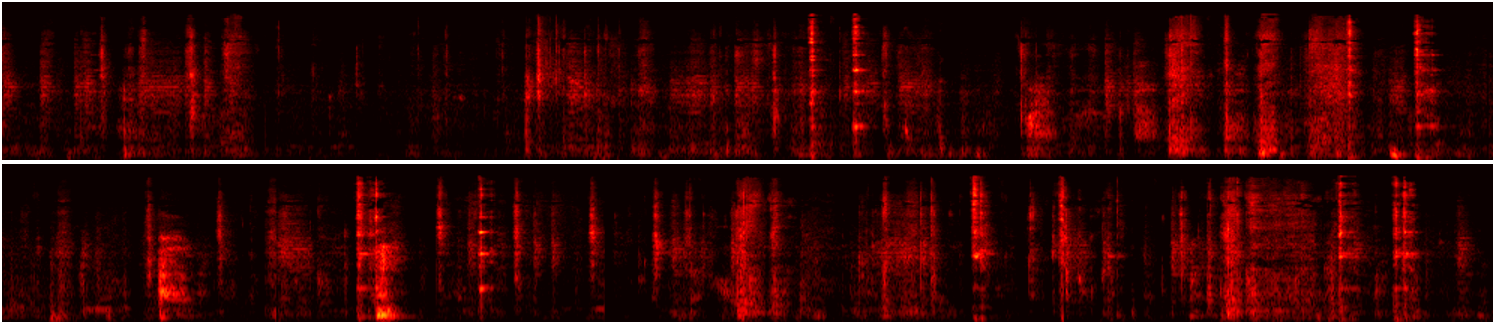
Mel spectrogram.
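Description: A man chews and slurps food noisily close by.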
